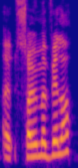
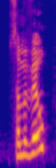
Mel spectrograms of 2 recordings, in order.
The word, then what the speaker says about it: Somerville: finally uh august 13th we got some soma villa if i said that right i feel like i said that wrong somerville thank you sorry i pronounced that wrong uh some of y'all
